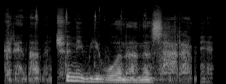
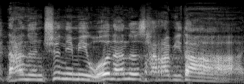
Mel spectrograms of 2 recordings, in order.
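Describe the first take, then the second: First: Very soft, low inward murmur; 속으로 말하듯. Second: 크게 외침. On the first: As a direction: say it privately to yourself, hushed. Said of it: "속으로 하라 그러니까". (속으로 되뇌듯 아주 작고 낮게) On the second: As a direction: call it out as a proclamation. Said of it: "스스로 크게 한번 외쳐보십시다". (크게 외치는 선창) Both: Shown as a demonstration.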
